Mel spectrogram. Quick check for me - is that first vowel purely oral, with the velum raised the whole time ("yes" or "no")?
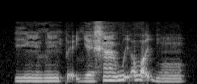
no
